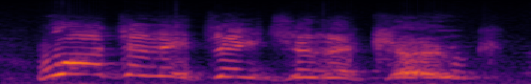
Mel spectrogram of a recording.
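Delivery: usual speaking voice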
